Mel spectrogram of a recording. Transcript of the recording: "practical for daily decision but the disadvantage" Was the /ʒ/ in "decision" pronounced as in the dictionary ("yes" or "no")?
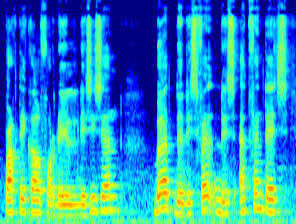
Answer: no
